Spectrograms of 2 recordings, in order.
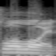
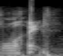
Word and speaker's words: Lloyd: I'm an idiot oh it's not L it's not pronounced lyd it's pronounced Lloyd ly was a joke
